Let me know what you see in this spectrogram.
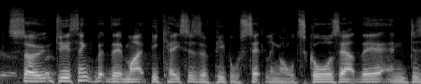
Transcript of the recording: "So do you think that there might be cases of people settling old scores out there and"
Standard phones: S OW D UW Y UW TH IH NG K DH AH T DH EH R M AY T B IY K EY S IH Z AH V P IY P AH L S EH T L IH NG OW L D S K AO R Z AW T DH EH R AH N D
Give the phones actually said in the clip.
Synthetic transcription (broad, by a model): S OW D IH Y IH TH IH NG K DH AH T DH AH R M AY T B IY K EY S IH Z AH V P IY P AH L S EH T L IH NG OW L D S K AO R Z AW T DH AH R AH N D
